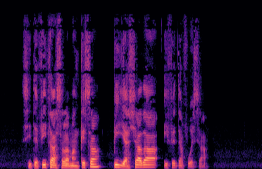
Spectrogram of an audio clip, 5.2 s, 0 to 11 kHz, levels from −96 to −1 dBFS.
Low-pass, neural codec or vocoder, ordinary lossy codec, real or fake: 9.9 kHz; none; AAC, 64 kbps; real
